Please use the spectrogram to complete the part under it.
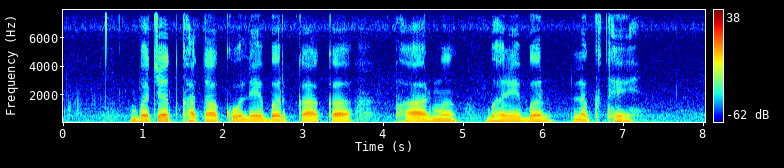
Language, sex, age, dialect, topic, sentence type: Chhattisgarhi, male, 51-55, Eastern, banking, question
